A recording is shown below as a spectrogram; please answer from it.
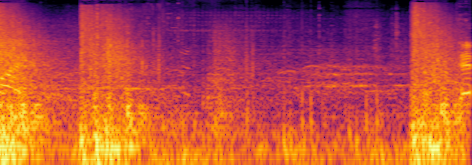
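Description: Musket volleys fired on command in Assassin's Creed III, with sharp crashing salvos at the start and again near the end, separated by a rumbling battlefield din.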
